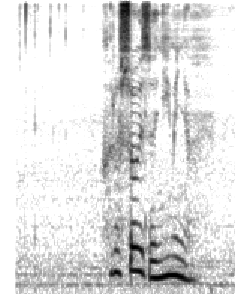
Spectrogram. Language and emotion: Russian, sad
